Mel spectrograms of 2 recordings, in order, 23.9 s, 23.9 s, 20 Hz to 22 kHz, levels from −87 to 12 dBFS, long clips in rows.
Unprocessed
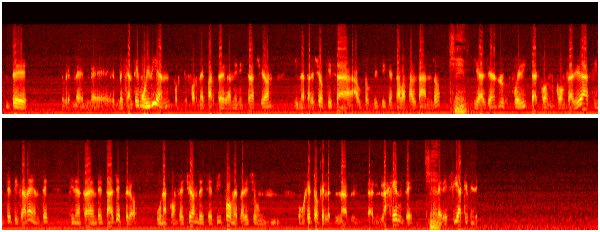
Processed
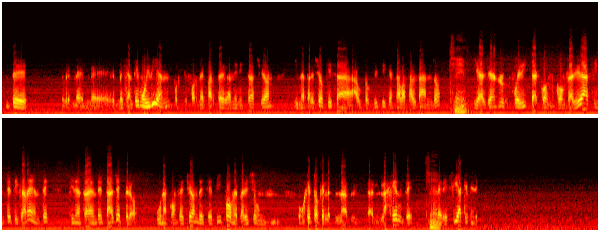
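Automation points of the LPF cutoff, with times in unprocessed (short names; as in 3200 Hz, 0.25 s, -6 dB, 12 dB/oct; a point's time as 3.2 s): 8.53 s 1100 Hz
9.46 s 2600 Hz
14.25 s 2600 Hz
15.1 s 1300 Hz
16.38 s 1300 Hz
16.97 s 2800 Hz
18.13 s 1500 Hz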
